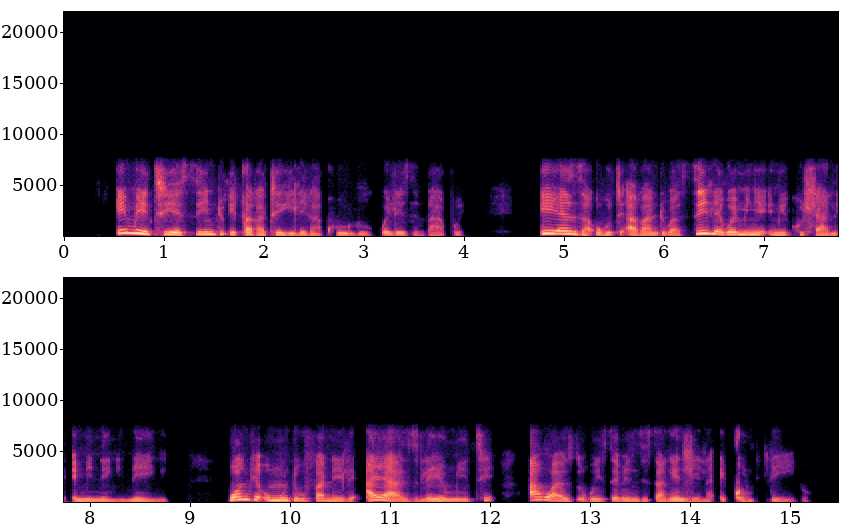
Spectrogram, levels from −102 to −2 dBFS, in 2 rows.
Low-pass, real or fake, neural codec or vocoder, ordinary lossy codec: 7.2 kHz; real; none; Opus, 24 kbps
